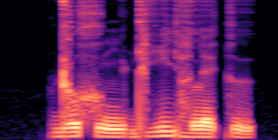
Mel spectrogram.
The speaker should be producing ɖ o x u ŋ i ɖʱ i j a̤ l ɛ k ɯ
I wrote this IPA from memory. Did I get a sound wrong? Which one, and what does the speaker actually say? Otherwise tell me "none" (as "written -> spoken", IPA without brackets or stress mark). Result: none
